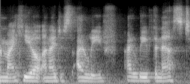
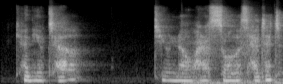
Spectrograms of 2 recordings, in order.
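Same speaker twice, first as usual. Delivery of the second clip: close, confidential murmur, lowered and soft; 9 dB quieter than usual. A player steps close to another character and asks in a lowered voice. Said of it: "I lower my voice".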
